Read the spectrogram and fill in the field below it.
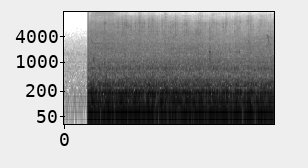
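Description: A 1965 Chevrolet Corvette roadster resto-mod in Rally Red with a swapped-in LS2 V8 rumbles loud and close, a steady deep engine drone after a short silence.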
